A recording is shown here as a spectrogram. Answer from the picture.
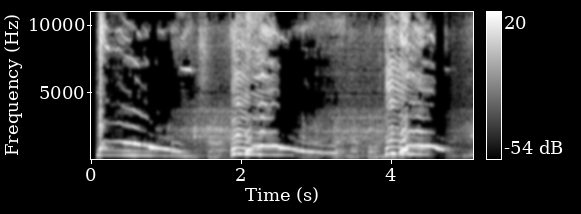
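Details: Pet Border Terrier moaning and howling, described as singing: long sliding howls with rich harmonics, starting high and gliding downward, three drawn-out wails in a row with short gaps between.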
